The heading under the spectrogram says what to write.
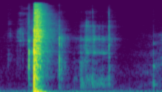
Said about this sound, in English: The cracking of the Field Day bottle always sounds like a sideways fart to me.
